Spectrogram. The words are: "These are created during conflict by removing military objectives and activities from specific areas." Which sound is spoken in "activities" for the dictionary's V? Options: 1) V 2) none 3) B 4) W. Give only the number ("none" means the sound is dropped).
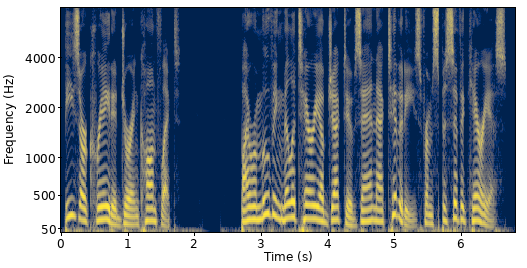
1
